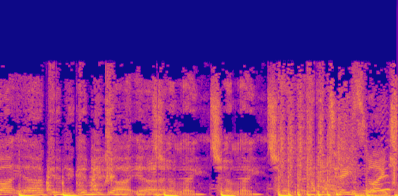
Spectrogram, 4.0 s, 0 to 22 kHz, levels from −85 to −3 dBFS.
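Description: Three brief dropouts at 0.56, 1.58 and 3.16 s are an underrun with held sample: the output buffer ran dry and the converter held its last value for about 11 ms, which fits a 512-sample buffer. The audio flattens, then resumes where it stopped.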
